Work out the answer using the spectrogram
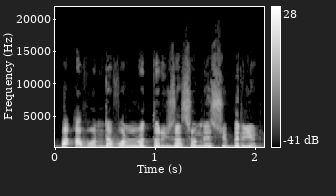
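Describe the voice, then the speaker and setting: An excitable male police chief from a game, talking high and bouncy with a Marseille accent, as a man puts him on. His voice leaps around constantly, with soft music in the background. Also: fast talker, exaggerated voice. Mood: briefing. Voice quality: high and bright.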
